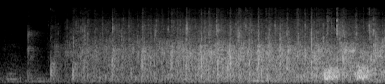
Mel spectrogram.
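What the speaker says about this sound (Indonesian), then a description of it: "kepada para hadirin mohon memberikan aplaus" An audience claps at a formal Indonesian ministry event after the signing of a joint decree on school uniforms and attributes. Steady applause builds over a few seconds and grows fuller toward the end, with no speech over it.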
